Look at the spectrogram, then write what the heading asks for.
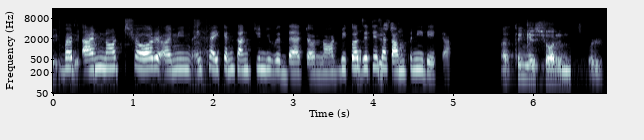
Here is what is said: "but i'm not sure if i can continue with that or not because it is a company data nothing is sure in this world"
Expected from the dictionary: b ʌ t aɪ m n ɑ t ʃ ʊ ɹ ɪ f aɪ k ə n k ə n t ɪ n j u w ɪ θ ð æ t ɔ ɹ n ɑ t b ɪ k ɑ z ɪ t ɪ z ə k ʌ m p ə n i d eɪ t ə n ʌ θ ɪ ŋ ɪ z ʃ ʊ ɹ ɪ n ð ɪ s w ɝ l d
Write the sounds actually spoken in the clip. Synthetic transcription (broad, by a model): b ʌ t aɪ m n ɑ t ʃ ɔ ɹ ɪ f aɪ k ə n k ə n t ɪ n j u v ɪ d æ t ɔ ɹ n ɑ t b ɪ k ɑ z ɪ t ɪ z ə k ʌ m p ə n i d eɪ t ə n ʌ t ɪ ŋ ɪ z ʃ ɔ ɹ ɪ n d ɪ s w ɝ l d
